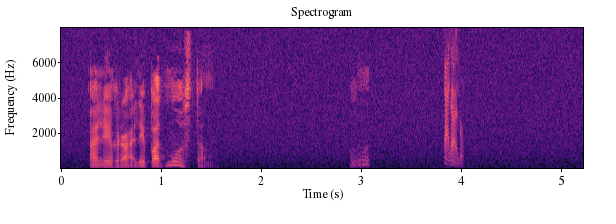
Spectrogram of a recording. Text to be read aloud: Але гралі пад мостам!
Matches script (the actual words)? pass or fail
pass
